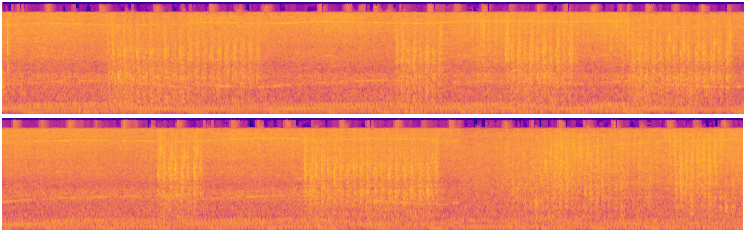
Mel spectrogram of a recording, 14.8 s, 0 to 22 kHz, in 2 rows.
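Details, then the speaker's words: Jensen HM582 wood chipper fed wood with branch forks left untrimmed; the engine pitch sags every couple of seconds as wood feeds in, then recovers. The engine is overloaded and labouring, burning fuel and stressing the machine. "You're burning fuel, losing time, and stressing the machine for no reason. It's telling you it's full. Listen to it."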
